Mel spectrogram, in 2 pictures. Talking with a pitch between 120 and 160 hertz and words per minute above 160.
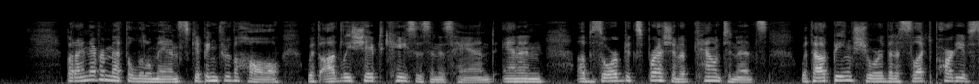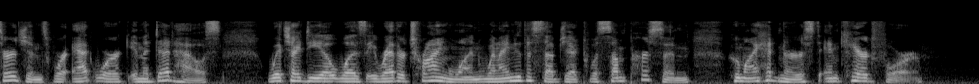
Yes: medium, 140 Hz; average, 190 wpm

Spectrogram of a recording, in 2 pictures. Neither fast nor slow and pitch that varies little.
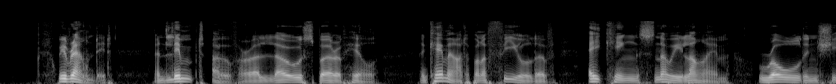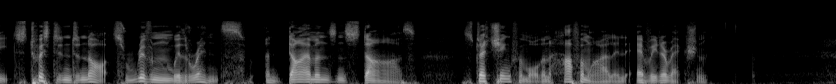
No: average, 155 wpm; average, 5.1 semitones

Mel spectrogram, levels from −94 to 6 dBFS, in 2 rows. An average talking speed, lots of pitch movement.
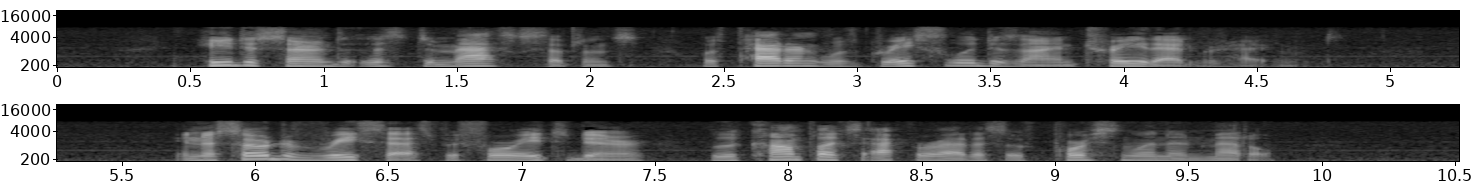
Yes: average, 165 wpm; wide, 6.2 semitones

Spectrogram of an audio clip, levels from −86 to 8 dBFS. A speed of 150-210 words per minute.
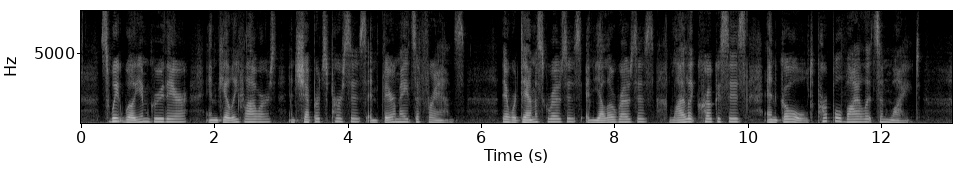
No: average, 140 wpm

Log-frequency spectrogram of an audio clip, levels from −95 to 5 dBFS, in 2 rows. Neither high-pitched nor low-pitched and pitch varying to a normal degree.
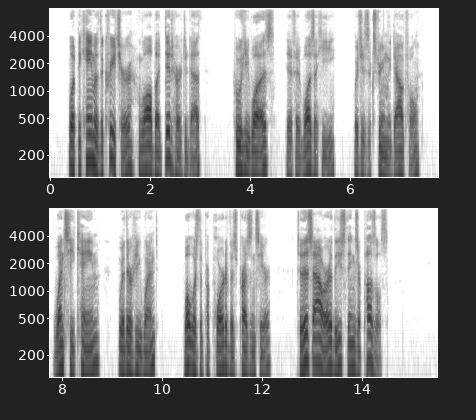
No: low, 120 Hz; average, 4.3 semitones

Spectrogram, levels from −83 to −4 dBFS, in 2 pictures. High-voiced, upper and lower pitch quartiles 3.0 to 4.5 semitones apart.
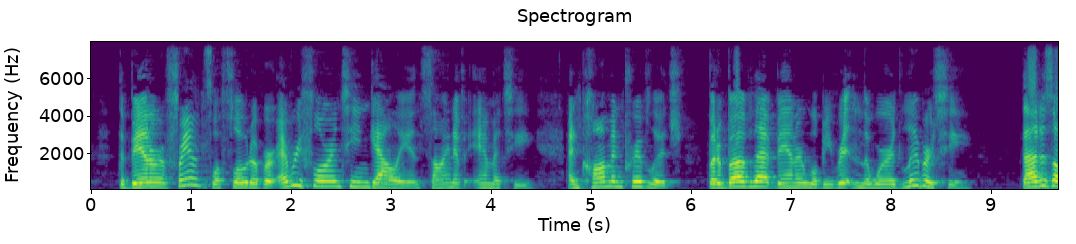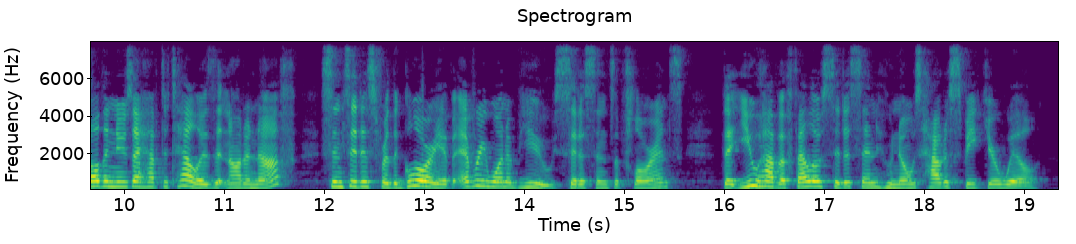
No: high, 225 Hz; average, 5.0 semitones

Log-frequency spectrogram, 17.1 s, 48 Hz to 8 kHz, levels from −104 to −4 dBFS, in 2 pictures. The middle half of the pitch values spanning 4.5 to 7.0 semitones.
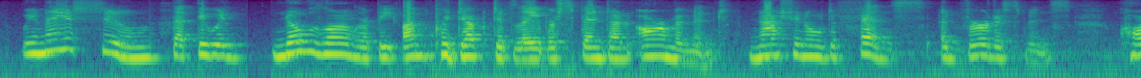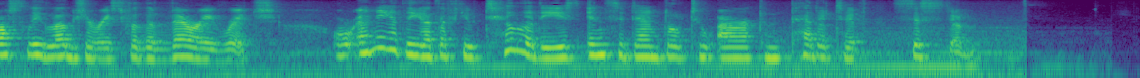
No: average, 3.2 semitones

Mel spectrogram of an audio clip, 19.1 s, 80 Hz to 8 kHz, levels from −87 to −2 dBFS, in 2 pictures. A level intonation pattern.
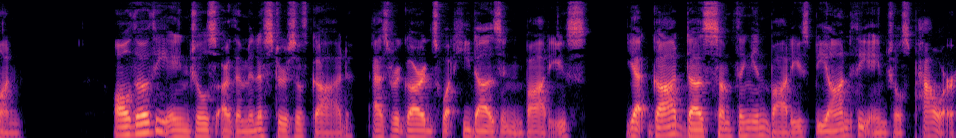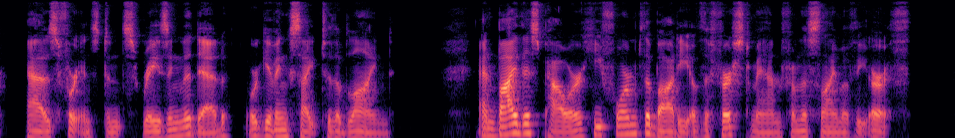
No: average, 4.6 semitones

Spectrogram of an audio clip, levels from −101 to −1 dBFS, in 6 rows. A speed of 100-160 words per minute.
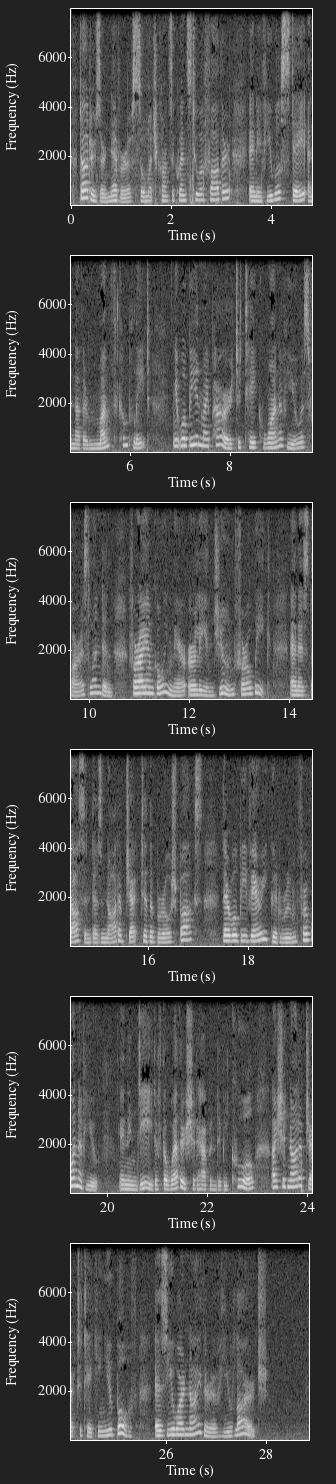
No: average, 185 wpm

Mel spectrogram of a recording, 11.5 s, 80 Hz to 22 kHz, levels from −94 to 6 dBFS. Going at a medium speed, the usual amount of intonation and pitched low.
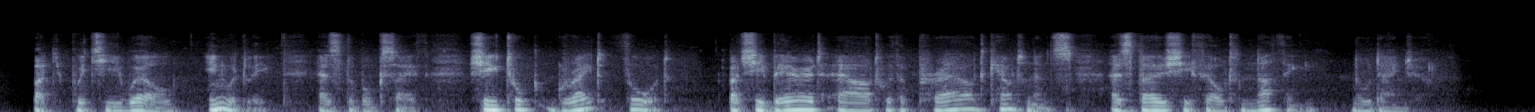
Yes: average, 150 wpm; average, 3.2 semitones; low, 125 Hz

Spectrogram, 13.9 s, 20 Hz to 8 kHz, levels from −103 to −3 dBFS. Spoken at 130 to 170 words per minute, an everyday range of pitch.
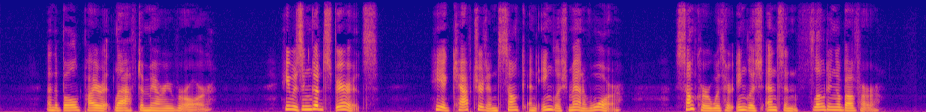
Yes: average, 140 wpm; average, 3.7 semitones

